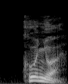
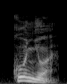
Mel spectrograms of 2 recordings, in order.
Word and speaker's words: Kunywa: Kunywa. Nywa. Ku. Kunywa. Kunywa.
